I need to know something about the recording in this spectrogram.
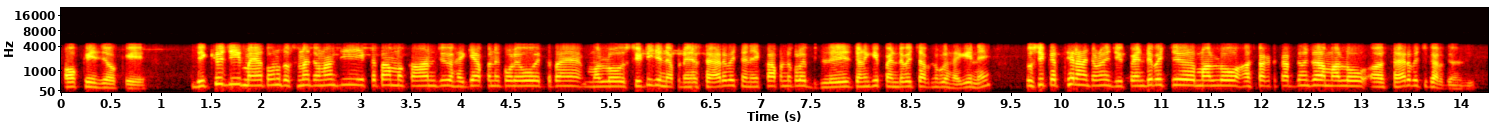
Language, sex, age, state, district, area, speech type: Punjabi, male, 18-30, Punjab, Mansa, rural, conversation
